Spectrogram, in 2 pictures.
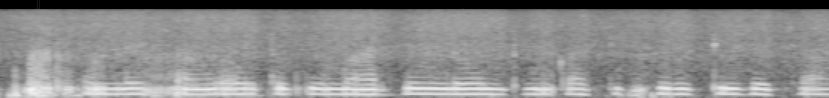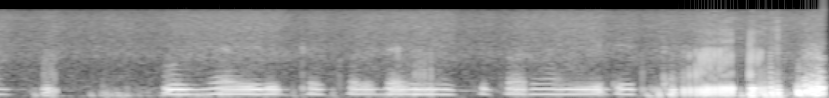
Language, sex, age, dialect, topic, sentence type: Marathi, female, 25-30, Southern Konkan, banking, statement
